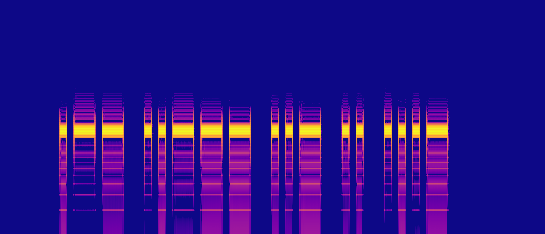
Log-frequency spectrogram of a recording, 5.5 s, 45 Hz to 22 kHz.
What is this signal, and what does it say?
Morse code, heard as a keyed tone, about 17 wpm, 700 Hz. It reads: W2UIV
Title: USA Call Signs - 5 Characters - Repeated 3x - 17wpm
